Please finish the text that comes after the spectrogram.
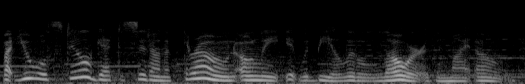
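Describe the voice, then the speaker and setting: A woman's voice: lowish voice, moderate pace, a little mellow, close to an everyday voice. An actress playing a young desert queen in an audio fantasy drama, regal, coy and airily haughty. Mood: airily condescending. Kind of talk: audio sword-and-sorcery drama acting. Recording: dull lo-fi audio, faint music.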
